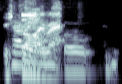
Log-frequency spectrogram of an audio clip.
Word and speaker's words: Kairat: It's not Cravat. It's Kairat. Kairat, yeah.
